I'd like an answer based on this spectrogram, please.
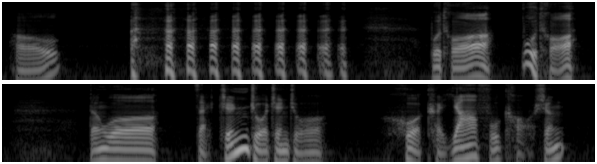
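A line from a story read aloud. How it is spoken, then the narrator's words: Laughing. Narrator (Chinese): 玉村笑道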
